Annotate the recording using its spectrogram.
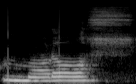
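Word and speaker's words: μωρός: y esta palabra viene del griego moros con acento en la o moros te suena la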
